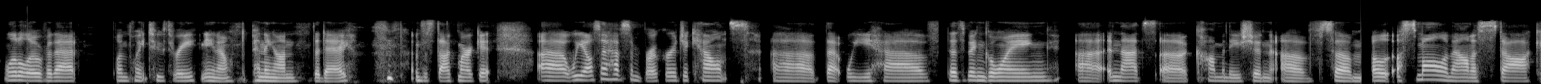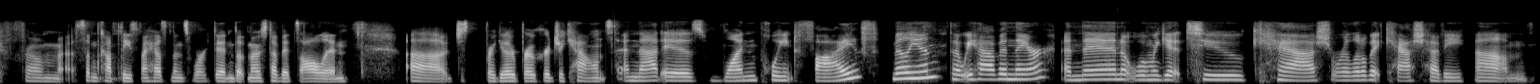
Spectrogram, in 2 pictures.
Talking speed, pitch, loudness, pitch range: 165 wpm, 175 Hz, -18 LUFS, 160-200 Hz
